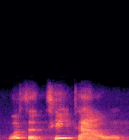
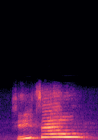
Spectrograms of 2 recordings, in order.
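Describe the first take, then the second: First: Said in the usual way. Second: Much higher, comic squeak; mock puzzled echo. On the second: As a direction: echo it way up high, baffled. Mocking repeat of odd word.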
